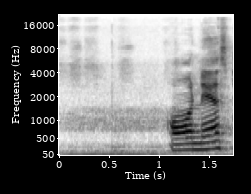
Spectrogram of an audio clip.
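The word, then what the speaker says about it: honest: अब देखिए यहां पे हमें ऑनेस्ट, ये जो है वैसे तो ये कॉन्सोनेंट है, क्या है? कॉन्सोनेंट। लेकिन जब इसका हम प्रोनाउंसिएशन करते हैं तो इसका साउंड ओ का निकलता है।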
